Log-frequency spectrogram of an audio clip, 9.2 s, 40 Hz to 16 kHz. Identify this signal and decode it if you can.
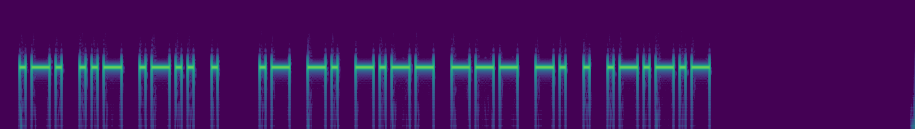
Morse code, heard as a keyed tone, about 21 wpm, 700 Hz. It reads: RULE ANYONE.
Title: Sentences from Top 1000 Words - Review Part 2 - 20wpm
